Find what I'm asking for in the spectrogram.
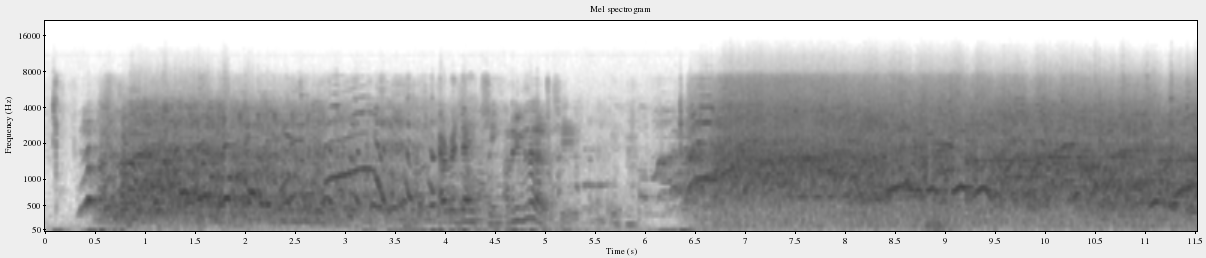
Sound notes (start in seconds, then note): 0.3 laughter; 3.7 speaking italian; 5.0 laughter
